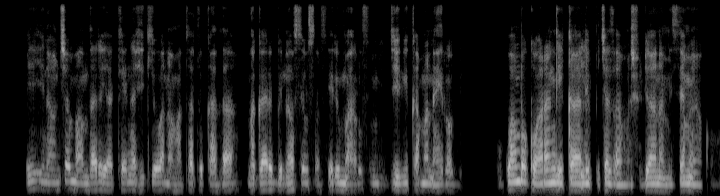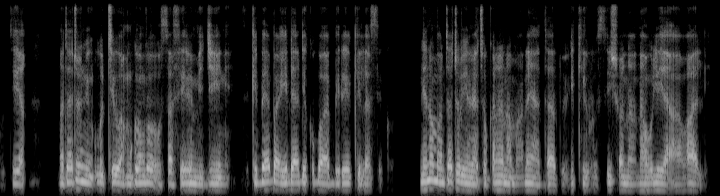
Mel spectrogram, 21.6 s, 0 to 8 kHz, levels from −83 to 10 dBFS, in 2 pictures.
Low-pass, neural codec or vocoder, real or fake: 7.2 kHz; codec, 16 kHz, 4 kbps, FunCodec, trained on Chinese and English, 50 frames a second; fake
